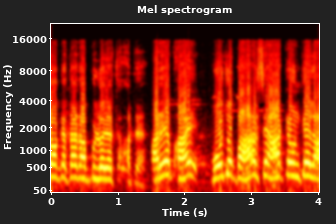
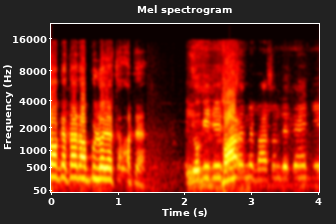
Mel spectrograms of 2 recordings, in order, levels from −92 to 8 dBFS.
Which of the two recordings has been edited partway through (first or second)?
first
